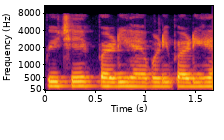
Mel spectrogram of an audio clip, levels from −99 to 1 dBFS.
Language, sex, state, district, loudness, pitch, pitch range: Hindi, male, Uttar Pradesh, Shamli, -15 LUFS, 165 Hz, 160-175 Hz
